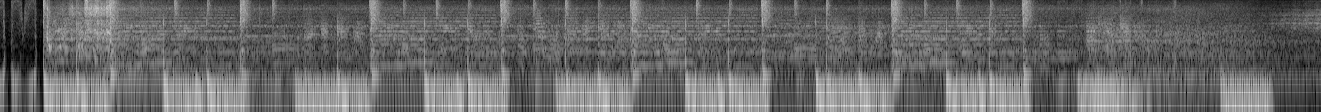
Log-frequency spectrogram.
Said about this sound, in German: Also der Klang von dem Motor ne, ist vielleicht einer der schönsten Motorenklänge, die man so findet in der Autogeschichte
